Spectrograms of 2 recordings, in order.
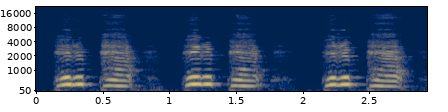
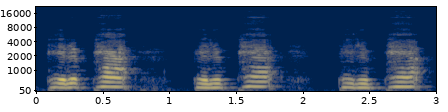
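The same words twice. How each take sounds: First: High, pattering steps; light little footsteps. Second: Pursuing footsteps. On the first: Girl's light steps hurrying home. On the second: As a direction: count out the wolf's following tread. Wolf's steps coming behind her. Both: A narrator's reading.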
